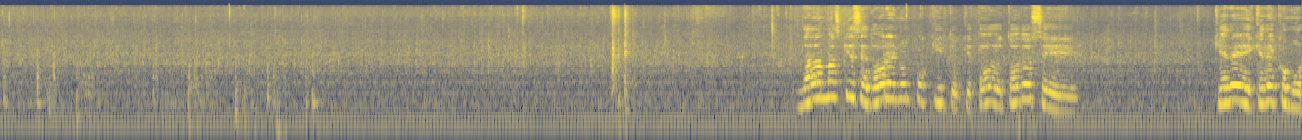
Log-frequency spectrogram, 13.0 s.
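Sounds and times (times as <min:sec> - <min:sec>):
plastic spatula tapping and scraping: 0:00.0 - 0:03.3
meat and vegetables sizzling: 0:00.0 - 0:13.0
steady low hum: 0:00.0 - 0:13.0.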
